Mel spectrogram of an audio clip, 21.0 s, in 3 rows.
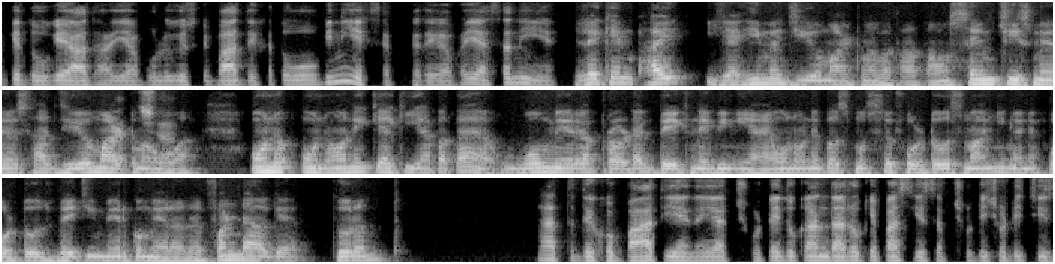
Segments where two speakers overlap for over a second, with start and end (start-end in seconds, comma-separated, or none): none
